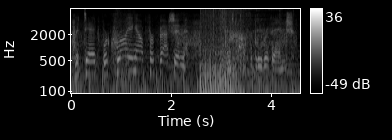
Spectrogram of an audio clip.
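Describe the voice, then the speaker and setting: A woman's voice: fairly high pitch, expressive, a little slow, heavy background noise. A woman voicing a theatrical saleswoman in a video game, telling her story dramatically with dry asides. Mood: grand, rueful. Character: theatrical woman pitching her clothing business as horror. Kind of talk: video game character voice acting. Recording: music behind the voice.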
